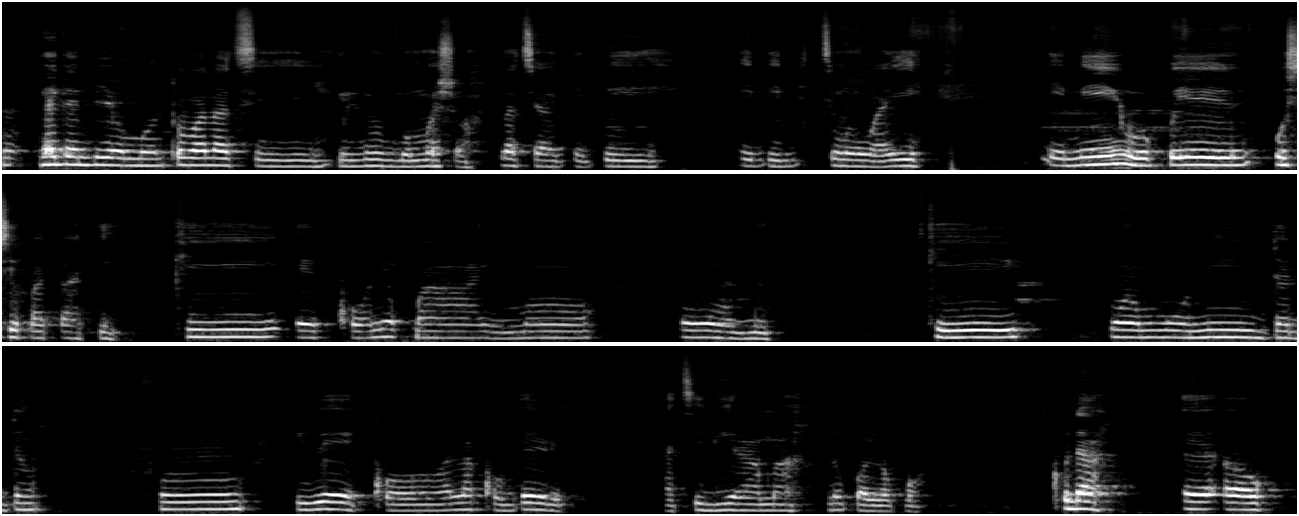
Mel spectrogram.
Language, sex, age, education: Yoruba, male, 15-29, secondary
